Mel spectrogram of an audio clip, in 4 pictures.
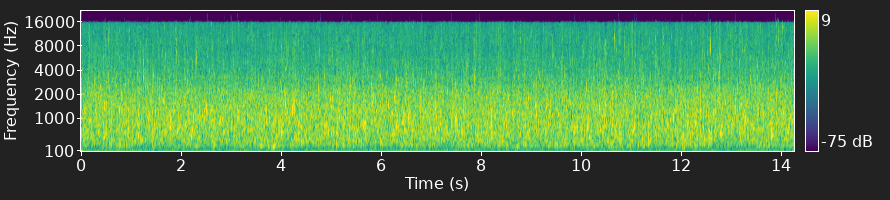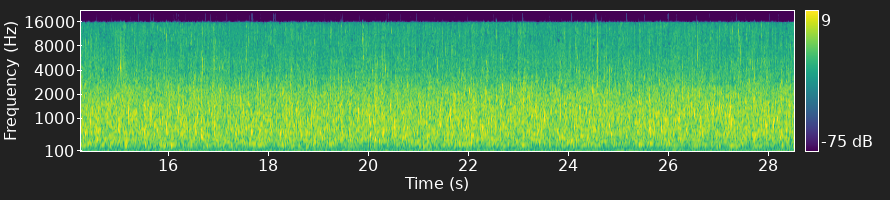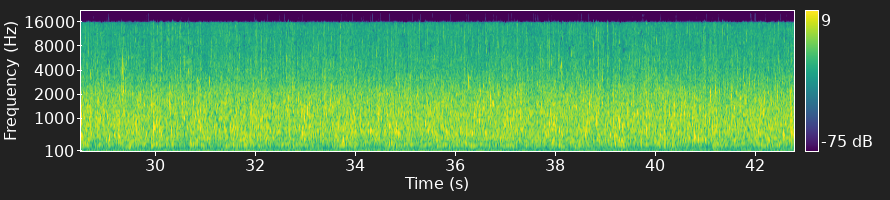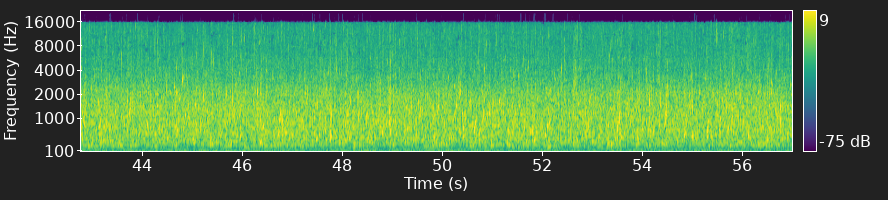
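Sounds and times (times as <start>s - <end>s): stream babbling over rocks: 0.0s - 57.0s.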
